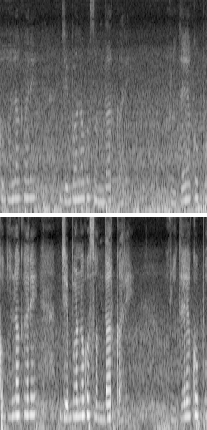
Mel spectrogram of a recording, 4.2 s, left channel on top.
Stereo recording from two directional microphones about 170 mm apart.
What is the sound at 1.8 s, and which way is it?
Speech, 60° right (ahead or behind).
